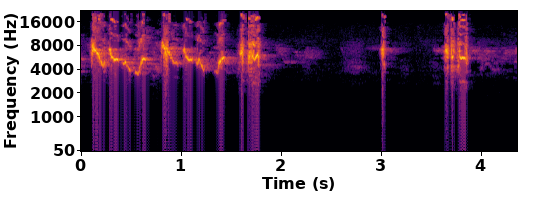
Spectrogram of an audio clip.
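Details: Sogon in full gacor song as a lure for other birds: a rapid string of looping high whistled notes, a short pause, then two isolated sharp chirps.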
